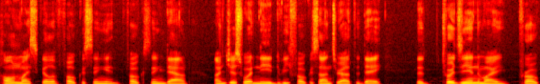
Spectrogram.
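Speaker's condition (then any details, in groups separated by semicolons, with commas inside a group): Early onset Parkinson's; young onset Parkinson's, Medtronic deep brain stimulation implant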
